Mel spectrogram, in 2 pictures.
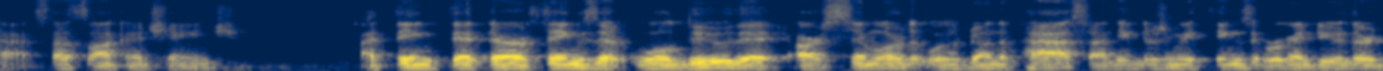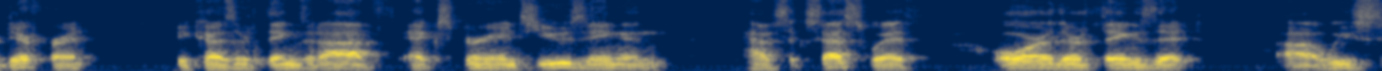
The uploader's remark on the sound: Hosted a Zoom conference call with 12 members of the Montana media.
